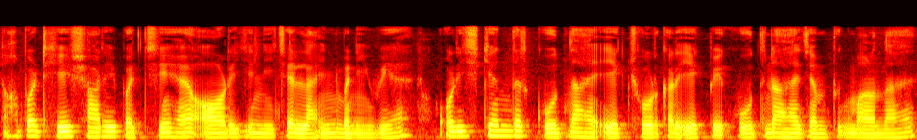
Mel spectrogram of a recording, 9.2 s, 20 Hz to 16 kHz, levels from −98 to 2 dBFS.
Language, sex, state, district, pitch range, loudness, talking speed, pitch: Hindi, male, Bihar, Araria, 105-125 Hz, -18 LUFS, 190 wpm, 110 Hz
